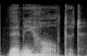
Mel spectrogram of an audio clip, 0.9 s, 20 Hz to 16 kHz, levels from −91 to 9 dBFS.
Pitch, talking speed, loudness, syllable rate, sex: 115 Hz, 205 wpm, -15 LUFS, 5.6 syllables/s, male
